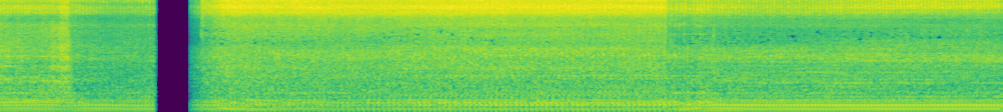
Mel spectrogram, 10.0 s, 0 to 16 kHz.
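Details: Graco gas pressure washer that sat a long time, started on starter fluid with the filter off: steady small-engine drone, pressure near 4000 PSI collapsing when the trigger is pulled, with a choppy rattle; pump cavitating from restricted water supply.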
